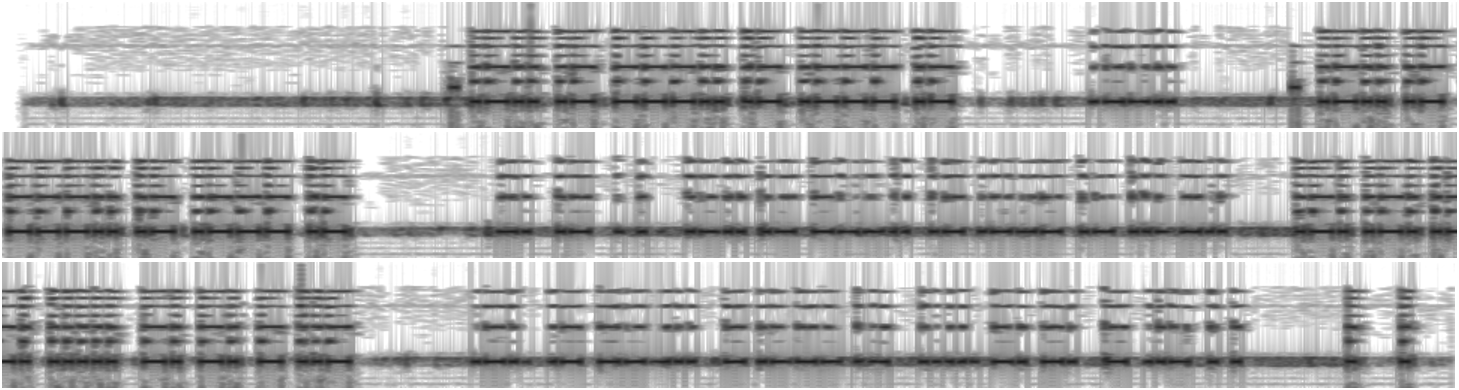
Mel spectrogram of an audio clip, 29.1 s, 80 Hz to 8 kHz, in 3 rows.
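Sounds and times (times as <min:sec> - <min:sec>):
40m band CW morse code: 0:03.0 - 0:06.4, 0:07.2 - 0:07.9, 0:08.6 - 0:12.1, 0:12.9 - 0:21.8, 0:22.5 - 0:28.9.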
